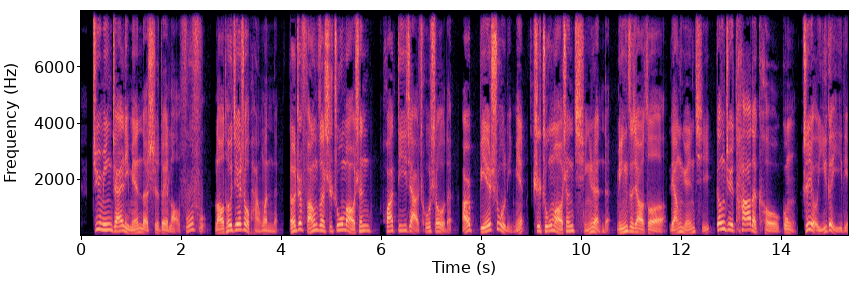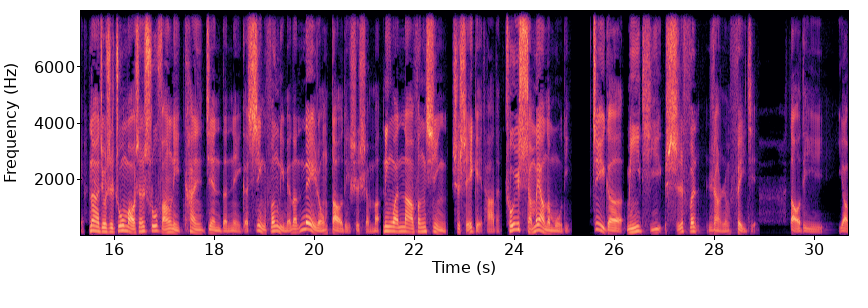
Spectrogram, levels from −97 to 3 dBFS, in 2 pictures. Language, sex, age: Chinese, male, 20-39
